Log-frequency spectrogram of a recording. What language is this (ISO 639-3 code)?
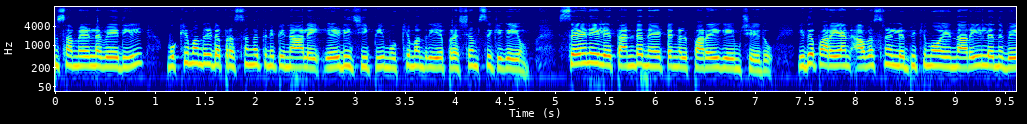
mal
